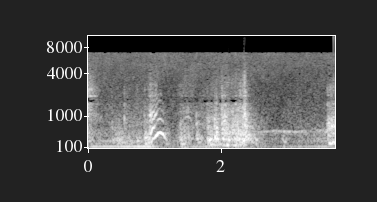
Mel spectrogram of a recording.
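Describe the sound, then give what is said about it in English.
A window is pushed open with a drawn-out wooden scrape and a short rising-and-falling creak, followed by softer rubbing noises over a steady low hum. “Open the window, sister.”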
